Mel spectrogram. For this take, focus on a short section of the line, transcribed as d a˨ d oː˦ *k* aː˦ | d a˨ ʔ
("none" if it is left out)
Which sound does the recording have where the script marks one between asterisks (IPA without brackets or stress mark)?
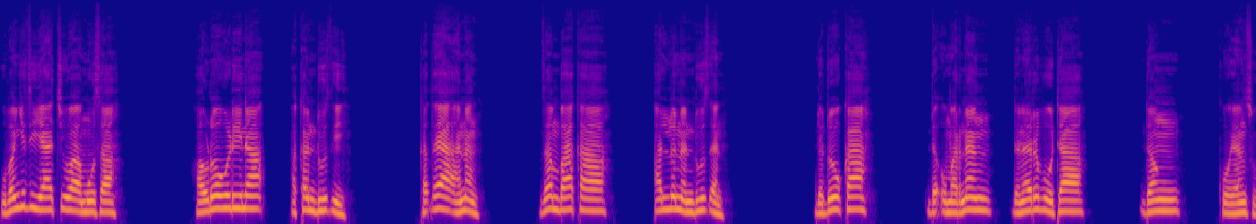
k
